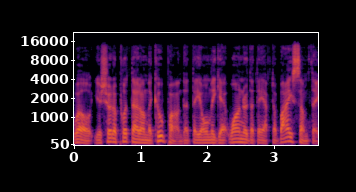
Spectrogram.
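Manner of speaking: catty, snide, sarcastic, unsympathetic tone. Acting out what a character should have said: imitating a catty, sarcastic line. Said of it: "Catty and sarcastic".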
